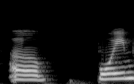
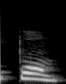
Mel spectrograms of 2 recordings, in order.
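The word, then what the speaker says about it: poem: कोई भी पोइम को जो है प्रोनाउंसिएशन आजकल चेंज हो गई है, और इसको प्रोनाउंसिएशन है इसकी पोम।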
